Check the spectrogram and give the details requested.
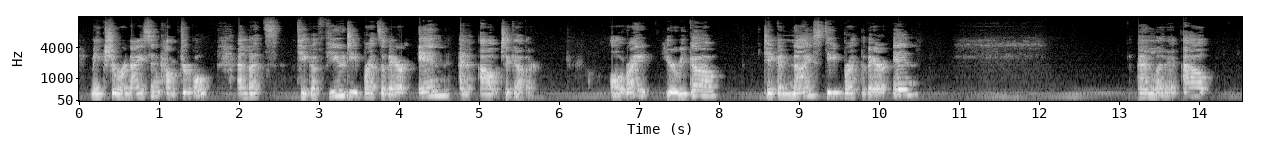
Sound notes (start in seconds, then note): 11.0 inhale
